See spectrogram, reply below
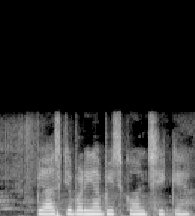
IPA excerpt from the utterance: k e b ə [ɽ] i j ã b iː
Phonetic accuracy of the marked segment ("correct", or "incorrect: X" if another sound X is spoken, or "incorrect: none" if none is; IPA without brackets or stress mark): correct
